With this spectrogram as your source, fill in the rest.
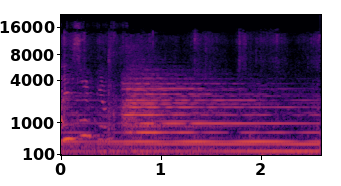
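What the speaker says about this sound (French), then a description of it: "Des cloches qui sonnent." Church bells ring in Belgium, their sustained metallic tones humming and overlapping at moderate distance, with faint voices briefly audible at the start.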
